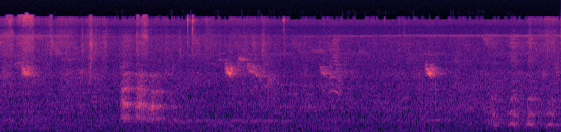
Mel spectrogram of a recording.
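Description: Small birds chirping faintly in short falling notes, several times, with a few dog barks, one about two seconds in and a quick run of them near the end.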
